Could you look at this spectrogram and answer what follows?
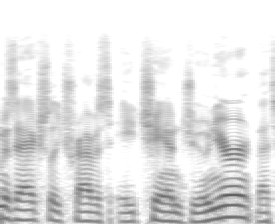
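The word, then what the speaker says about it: Etienne: It's Travis Achan Jr. in case you didn't know. Travis ETN was what he went by. His name is actually Travis Achan Jr.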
